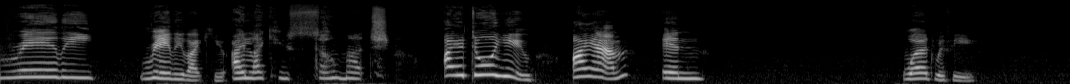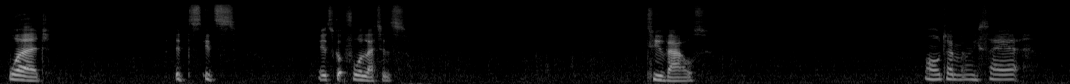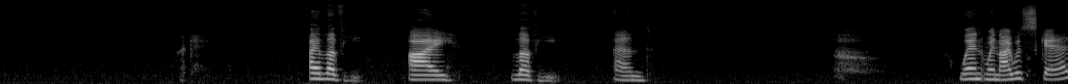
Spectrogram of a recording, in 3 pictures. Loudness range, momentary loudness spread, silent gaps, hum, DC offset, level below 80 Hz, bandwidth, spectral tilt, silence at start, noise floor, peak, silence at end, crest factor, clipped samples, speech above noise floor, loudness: 19 LU; 21 LU; none; none; under 0.1%; -74 dBFS; 17.5 kHz; -3 dB/octave; 0 s; -67 dBFS; -6 dBFS; 0 s; 24 dB; under 0.1%; 41 dB; -26 LUFS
